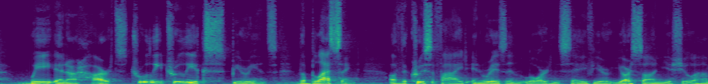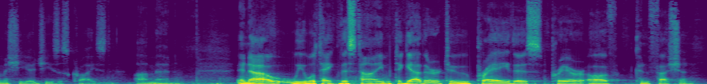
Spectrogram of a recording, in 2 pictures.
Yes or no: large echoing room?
yes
